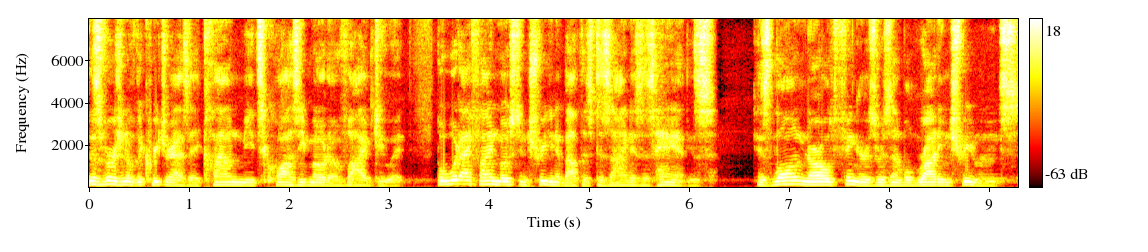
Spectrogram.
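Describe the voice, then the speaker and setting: A man's medium-pitched voice, dark and mellow in tone, fairly quick in pace, with ordinary pitch variation. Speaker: video essayist and painter. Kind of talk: scripted narration. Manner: self-described sloppy diction.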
